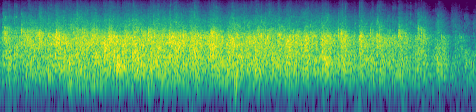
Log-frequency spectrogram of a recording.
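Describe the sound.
Audience applause welcoming visiting students and assistant professors from the University of Toronto's Indigenous Studies program: steady, even clapping held at a soft level throughout, tapering slightly at the end.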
